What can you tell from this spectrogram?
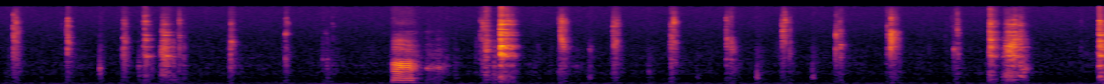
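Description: A person eating a hamburger: quiet, irregular small clicks of chewing and mouth noise, a few a second, with a brief low mouth sound about four seconds in.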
